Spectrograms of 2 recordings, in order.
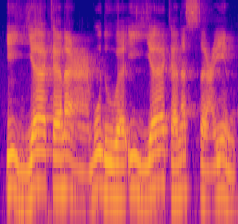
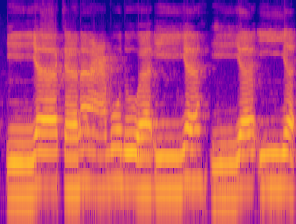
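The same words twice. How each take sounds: First: Slow recitation, doubled Y in IYYAKA; correct recitation with tasydid. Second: Very slow recitation, IYYAKA with a dragged-out I; wrongly lengthened I. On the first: Teacher gives a verse example, slow IYYAKA with doubled Y. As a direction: recite slowly, pressing the Y of IYYAKA. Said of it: "di situ ada tasydid". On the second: Teacher imitates an imam's mistake, IYYAKA with long I. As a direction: stretch the opening I of IYYAKA far too long. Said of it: "i-nya seperti panjang". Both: Shown as a demonstration.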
